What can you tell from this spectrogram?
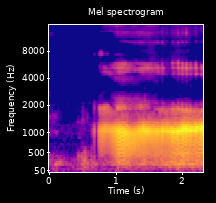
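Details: Sleeping baby snoring, which the parent suspects signals wanting milk or being cold, with no snoring in daytime naps: a short, rising, fluttering buzz with each breath; soft infant snoring.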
